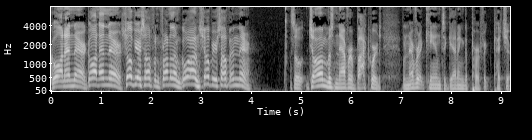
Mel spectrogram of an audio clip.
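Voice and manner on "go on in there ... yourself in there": very high, loud, urging shout. Recounting a running joke from the past season, imitating John Kelly shouting. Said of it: "John would kind of shout over".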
